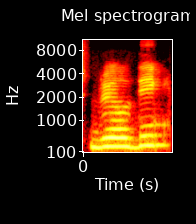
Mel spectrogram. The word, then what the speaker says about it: building: U-nya dibaca ya? Iya, Iya, building. yang benar nggak usah dibaca ya.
